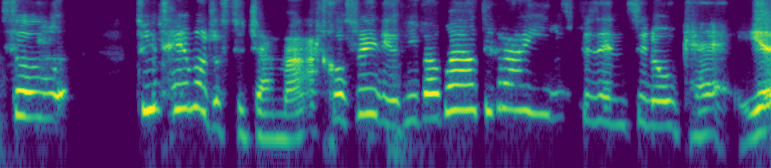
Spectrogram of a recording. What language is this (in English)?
Welsh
